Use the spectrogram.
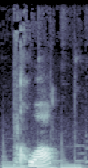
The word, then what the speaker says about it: froid: Par exemple, froid au féminin devient froide. Alors on entend le son D.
